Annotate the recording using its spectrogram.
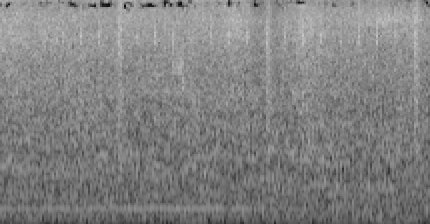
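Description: Steady rushing background noise at a supermarket fish counter, with a constant low hum and a few faint ticks.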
